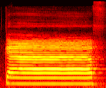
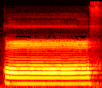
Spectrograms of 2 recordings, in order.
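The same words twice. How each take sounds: First: काफ drawn out slowly, thin and light at the front; काफ said slow and light, thin kaf. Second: कॉफ said slow and heavy, Quranic qaf. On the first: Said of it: "काफ को आपने बारीक पढ़ना है". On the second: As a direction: stretch कॉफ with a heavy, full back-throat q. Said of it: "इस कॉफ को आपने मोटा पढ़ना है". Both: Shown as a demonstration.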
